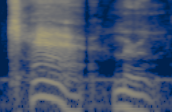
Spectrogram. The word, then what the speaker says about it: Cameroon: And if you'd said it in English, then it would be Cameroon, where the accent is on the Cameroon.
